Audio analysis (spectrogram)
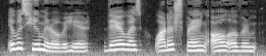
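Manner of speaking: ordinary delivery, nothing marked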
